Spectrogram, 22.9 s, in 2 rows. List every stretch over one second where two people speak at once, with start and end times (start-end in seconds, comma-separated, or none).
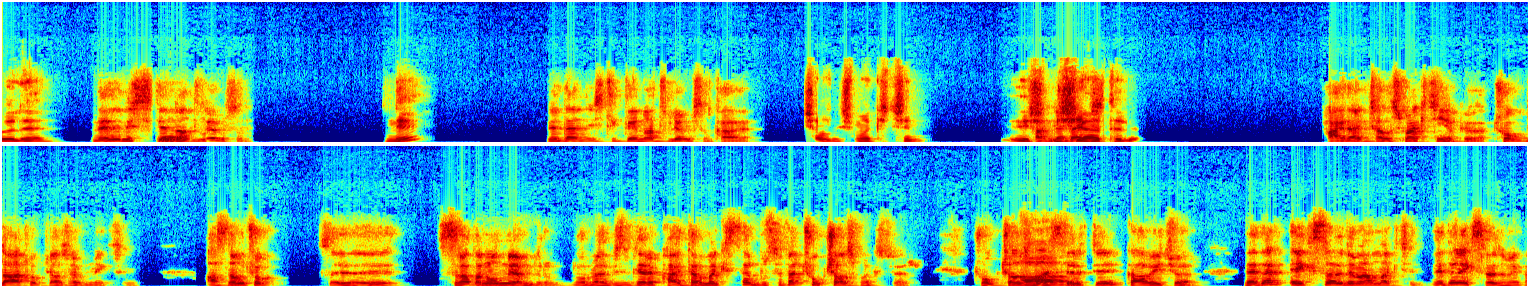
none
